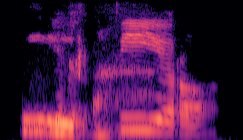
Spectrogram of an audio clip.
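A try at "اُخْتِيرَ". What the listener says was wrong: ikhtira. Lebih ringan ikhti.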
